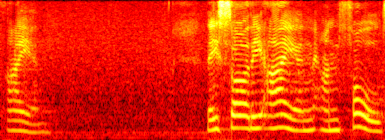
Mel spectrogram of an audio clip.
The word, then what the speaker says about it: ayin: that's spelled a y n but it is pronounced iron they saw the iron unfold step by step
